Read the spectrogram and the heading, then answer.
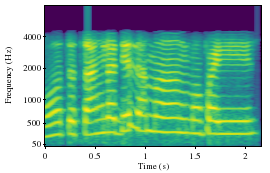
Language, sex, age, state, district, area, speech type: Marathi, female, 45-60, Maharashtra, Washim, rural, conversation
